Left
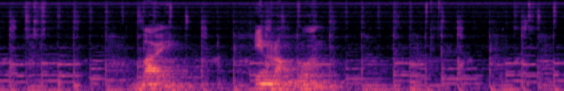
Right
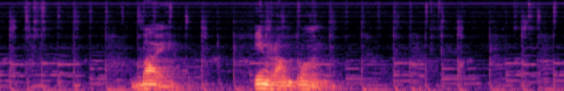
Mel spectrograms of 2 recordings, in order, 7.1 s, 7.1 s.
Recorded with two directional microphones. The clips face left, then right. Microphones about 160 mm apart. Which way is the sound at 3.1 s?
40° right (ahead or behind).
